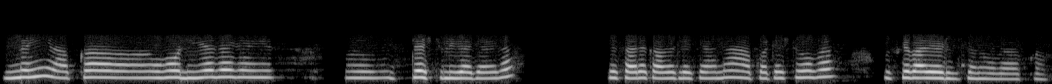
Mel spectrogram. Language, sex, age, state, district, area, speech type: Hindi, female, 45-60, Uttar Pradesh, Sitapur, rural, conversation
